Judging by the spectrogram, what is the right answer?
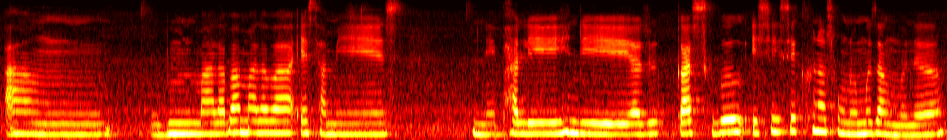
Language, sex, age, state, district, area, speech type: Bodo, female, 18-30, Assam, Kokrajhar, rural, spontaneous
